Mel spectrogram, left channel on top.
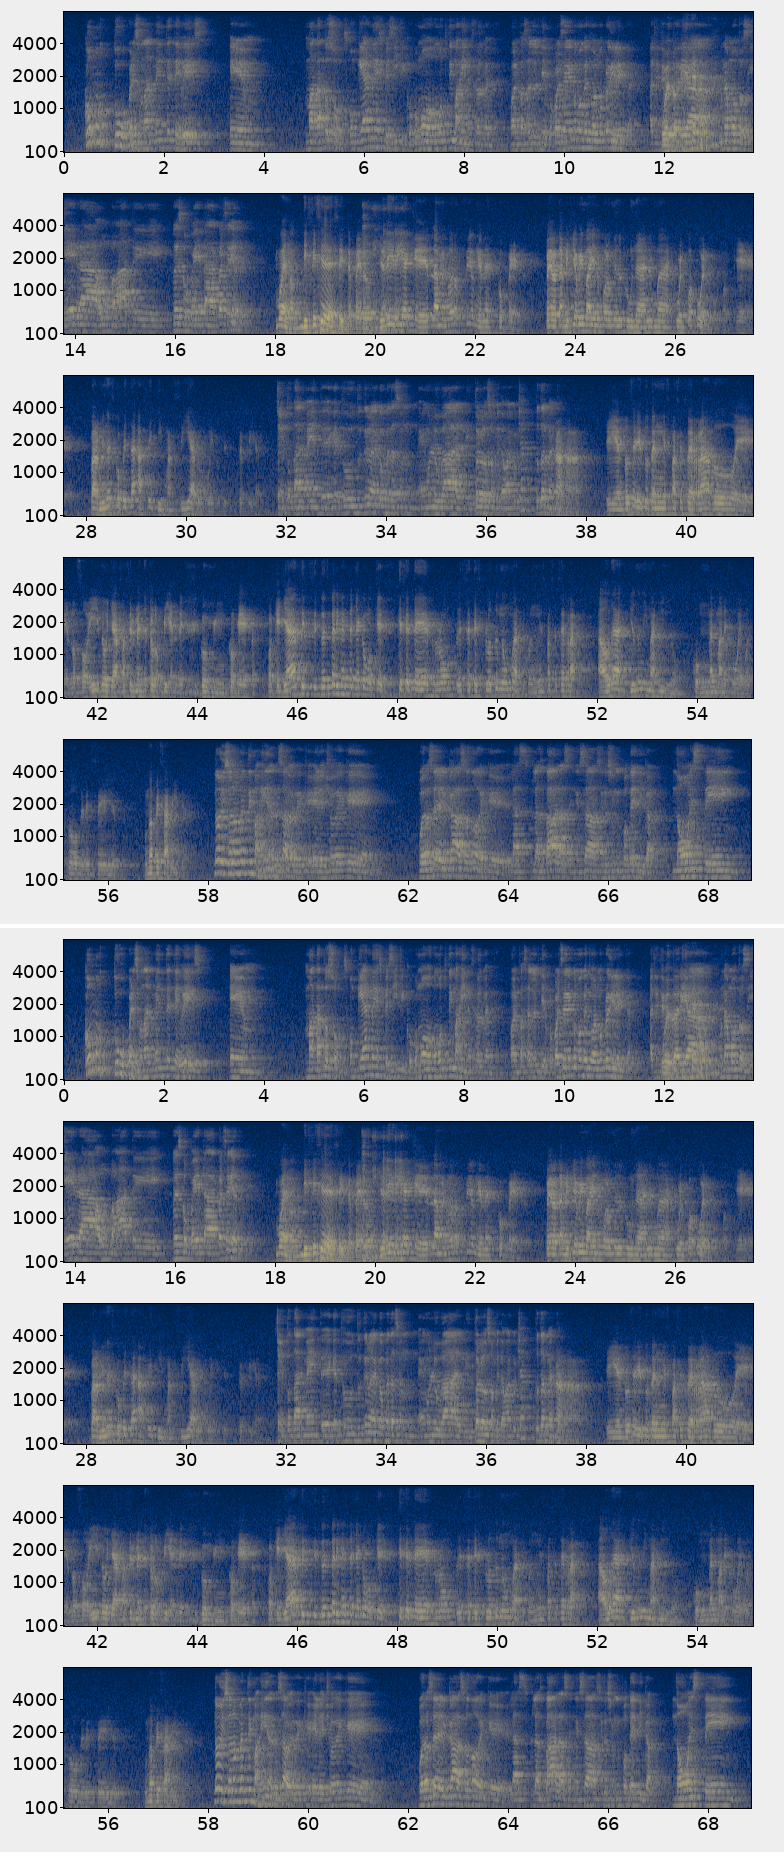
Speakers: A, on the right; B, on the left.
A: ¿cómo tú personalmente te ves? em, matando zombies, ¿con qué arma en específico? ¿Cómo, cómo tú te imaginas realmente con el pasar del tiempo? ¿Cuál sería como que tu arma predilecta? ¿A ti te
B: Bueno,
A: gustaría
B: <laughs>
A: una motosierra, un bate, una escopeta? ¿Cuál sería tú?
B: bueno, difícil de decirte, pero
A: <laughs>
B: yo diría que la mejor opción es la escopeta. Pero también yo me imagino por lo menos con una arma cuerpo a cuerpo, porque para mí una escopeta hace demasiado ruido, si tú te fijas.
A: Sí, totalmente. Es que tú, tú tienes una escopeta en, en un lugar y todos los zombies te van a escuchar. Totalmente.
B: Ajá. Y entonces, si tú estás en un espacio cerrado, eh, los oídos, ya fácilmente tú lo pierdes con, con eso. Porque ya, si, si tú experimentas ya como que, que se te rompe, se te explota un neumático en un espacio cerrado. Ahora, yo no me imagino con un alma de fuego. Eso debe ser una pesadilla.
A: No, y solamente imagínate, ¿sabes? De que el hecho de que pueda ser el caso, ¿no? De que las, las balas en esa situación hipotética no estén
